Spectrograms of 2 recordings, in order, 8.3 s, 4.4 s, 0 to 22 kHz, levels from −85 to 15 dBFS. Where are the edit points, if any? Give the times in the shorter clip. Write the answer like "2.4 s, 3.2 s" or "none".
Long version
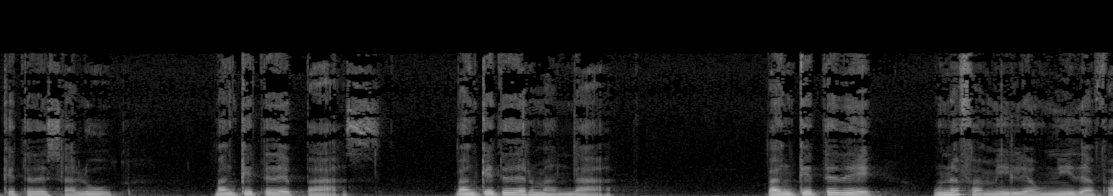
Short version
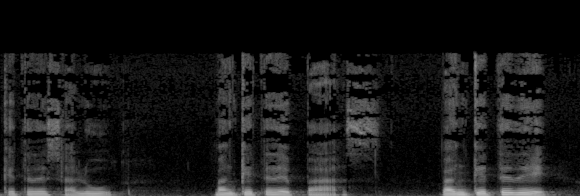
3.1 s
